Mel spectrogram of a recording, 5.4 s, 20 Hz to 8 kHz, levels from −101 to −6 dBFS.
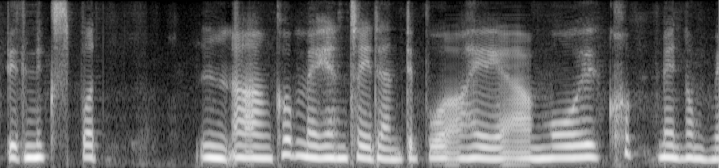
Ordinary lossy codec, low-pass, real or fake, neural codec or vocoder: none; none; fake; codec, 16 kHz, 0.8 kbps, ZipCodec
